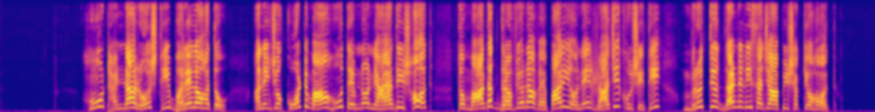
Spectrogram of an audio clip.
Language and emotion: Gujarati, angry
